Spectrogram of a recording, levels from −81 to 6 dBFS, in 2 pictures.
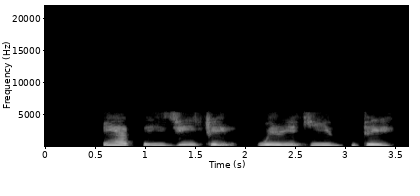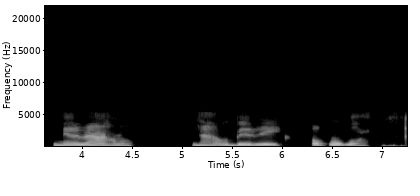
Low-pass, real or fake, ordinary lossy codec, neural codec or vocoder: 5.4 kHz; fake; none; codec, 24 kHz, 1 kbps, SNAC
